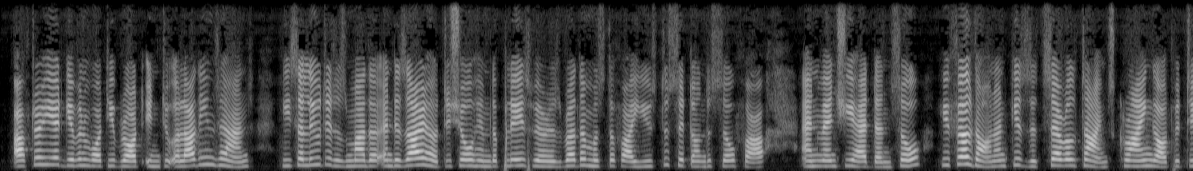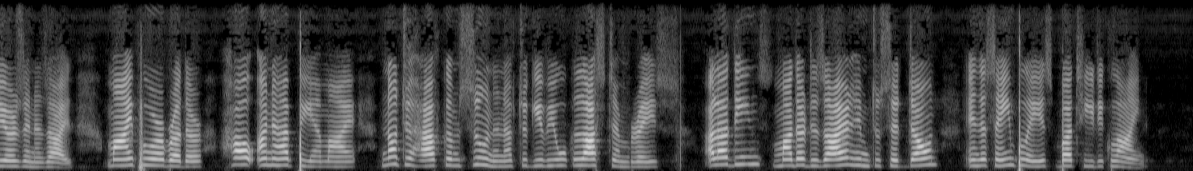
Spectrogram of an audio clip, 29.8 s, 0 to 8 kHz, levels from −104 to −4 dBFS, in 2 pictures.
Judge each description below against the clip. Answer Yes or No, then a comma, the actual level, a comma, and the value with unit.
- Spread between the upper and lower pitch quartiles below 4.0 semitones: Yes, average, 2.7 semitones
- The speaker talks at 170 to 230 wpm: Yes, average, 175 wpm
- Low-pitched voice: No, very high, 265 Hz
